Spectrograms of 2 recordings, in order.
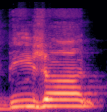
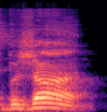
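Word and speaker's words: Bijan: People think it's Bejon. It is not Bejon. We've been calling him that ever since he touched down at Texas. It's Bjon Robinson." Bjon. Yeah. Bjon.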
